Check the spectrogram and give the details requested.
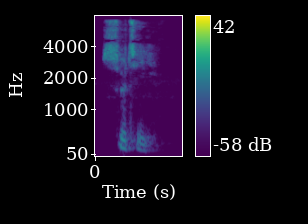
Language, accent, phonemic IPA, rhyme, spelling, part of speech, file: English, Southern England, /ˈsʊti/, -ʊti, sooty, adjective / verb, LL-Q1860 (eng)-sooty.wav
- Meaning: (adjective) 1. Of, relating to, or producing soot 2. Soiled with soot 3. Of the color of soot 4. Dark-skinned; black; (verb) To blacken or make dirty with soot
